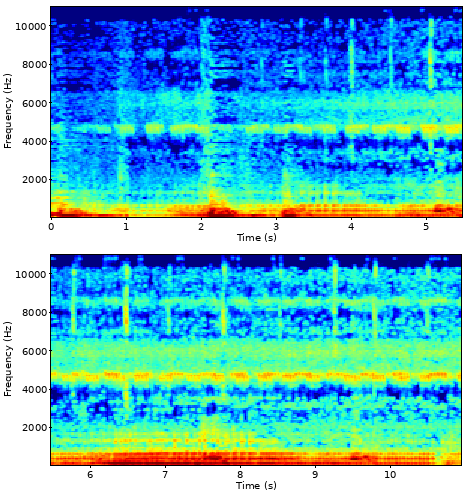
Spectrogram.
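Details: Lions roaring in another lion's territory, an ultimate insult, as two new arrivals challenge the resident male Simba; deep, rumbling low calls swell and fade with irregular grunting pulses over steady background hiss.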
